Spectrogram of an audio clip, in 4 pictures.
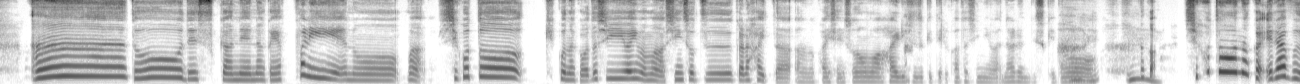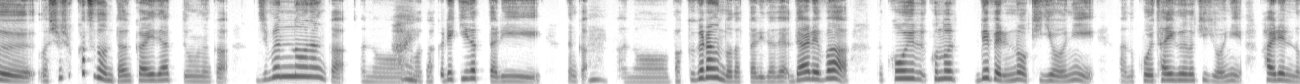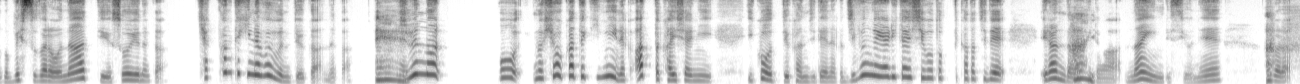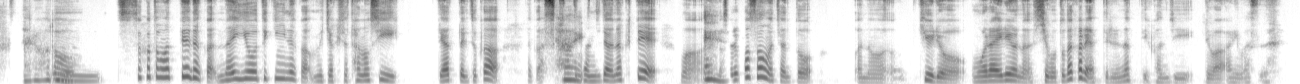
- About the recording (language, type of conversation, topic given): Japanese, advice, 仕事に行きたくない日が続くのに、理由がわからないのはなぜでしょうか？
- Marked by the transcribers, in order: other background noise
